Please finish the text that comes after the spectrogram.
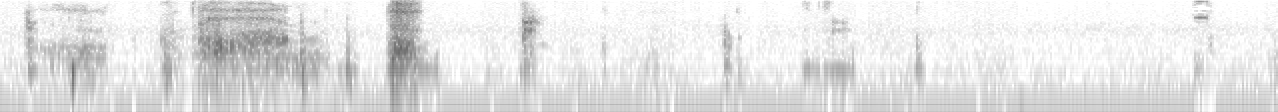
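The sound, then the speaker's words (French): A card payment terminal gives short electronic beeps while it restarts, scattered among soft clicks and handling noises, all faint and muffled as if heard over a phone line. “Pour l'instant, j'ai toujours Ouais, la grande j'entends barre le au milieu. bip-bip.”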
